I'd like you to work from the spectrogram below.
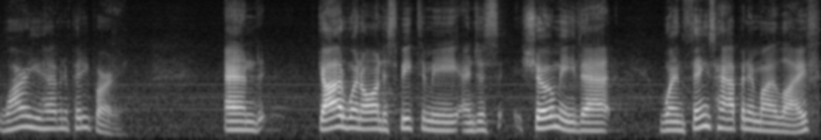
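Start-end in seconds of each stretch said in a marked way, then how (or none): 0.0-1.2 soft, gentle, kind tone. Retelling what God said to her, God's words, said in a nice way. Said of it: "He said it in a really nice way. Like".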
